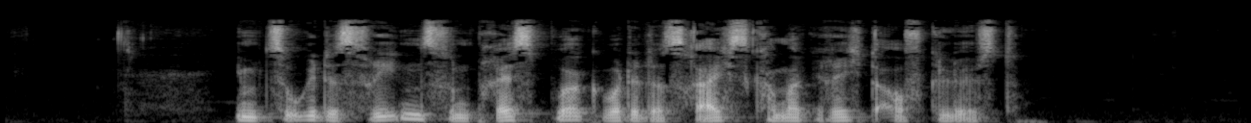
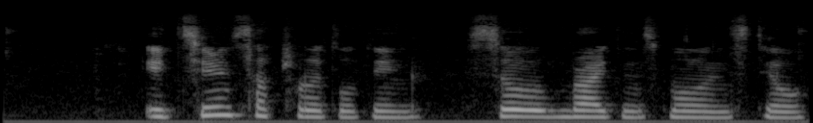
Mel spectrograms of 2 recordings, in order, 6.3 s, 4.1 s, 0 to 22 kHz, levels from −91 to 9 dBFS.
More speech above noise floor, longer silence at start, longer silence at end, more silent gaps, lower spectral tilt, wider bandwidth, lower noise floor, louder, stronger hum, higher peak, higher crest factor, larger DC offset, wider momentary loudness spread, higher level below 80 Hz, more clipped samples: first, 56 dB vs 24 dB; first, 1.2 s vs 0.1 s; first, 1.2 s vs 0 s; neither; second, -3 dB/octave vs -5 dB/octave; second, 11.5 kHz vs 13.5 kHz; first, -78 dBFS vs -61 dBFS; first, -21 LUFS vs -38 LUFS; neither; first, -2 dBFS vs -24 dBFS; first, 22 dB vs 16 dB; neither; about the same, 11 LU vs 10 LU; first, -48 dBFS vs -60 dBFS; neither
